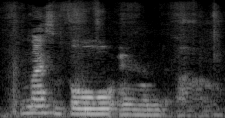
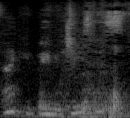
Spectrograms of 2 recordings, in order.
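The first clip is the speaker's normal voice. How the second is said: whispering; 15 dB quieter than usual. Real, not acted. Whispered aside to self.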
